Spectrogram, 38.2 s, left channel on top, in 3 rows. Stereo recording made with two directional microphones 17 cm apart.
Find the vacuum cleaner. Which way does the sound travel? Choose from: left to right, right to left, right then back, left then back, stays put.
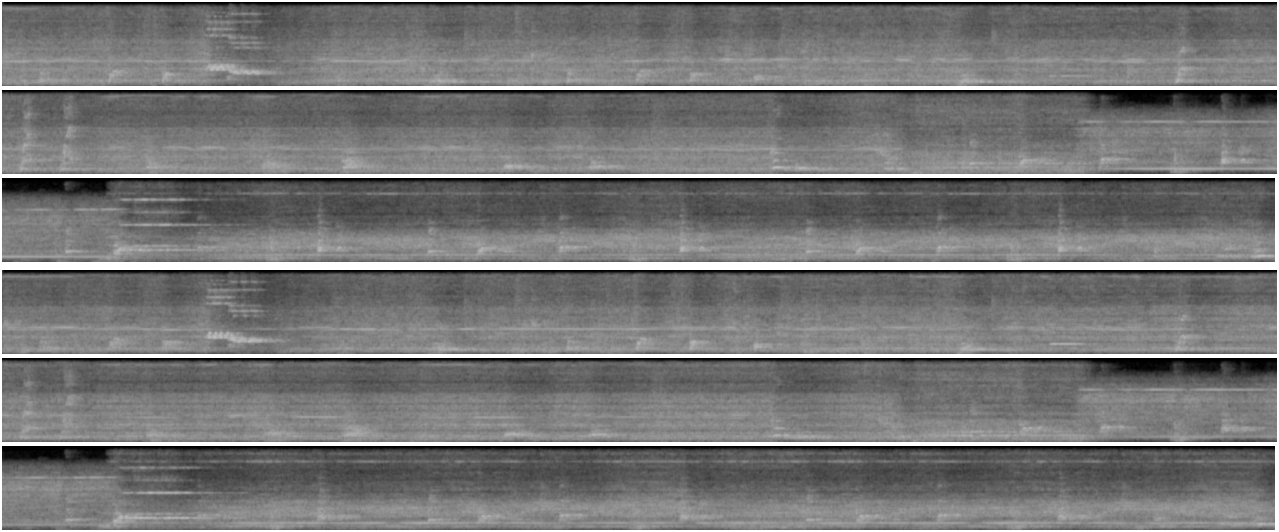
left to right.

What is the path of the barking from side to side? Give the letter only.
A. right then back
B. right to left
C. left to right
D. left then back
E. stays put
A.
